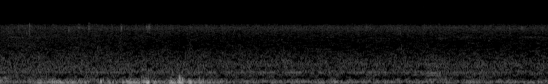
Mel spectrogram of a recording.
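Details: Low rustling and handling thumps over a steady outdoor hiss, with no distinct animal calls.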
